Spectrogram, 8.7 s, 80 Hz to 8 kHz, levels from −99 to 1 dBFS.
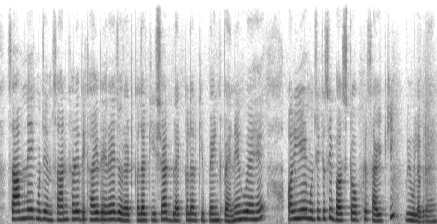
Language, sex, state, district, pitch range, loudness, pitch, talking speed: Hindi, female, Uttar Pradesh, Budaun, 225-270 Hz, -18 LUFS, 250 Hz, 235 wpm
